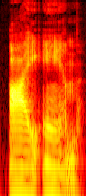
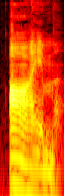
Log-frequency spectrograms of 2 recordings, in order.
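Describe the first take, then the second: First: Two full syllables with a gliding vowel. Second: One syllable with a gliding vowel. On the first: "the classic pronunciation" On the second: "the contraction"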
